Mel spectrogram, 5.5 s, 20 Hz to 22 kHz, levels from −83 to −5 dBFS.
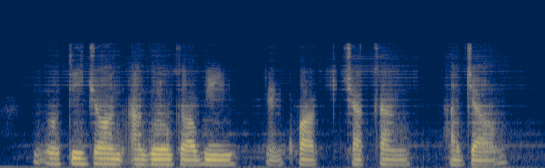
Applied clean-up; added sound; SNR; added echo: neural separator model SepFormer DNS4.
